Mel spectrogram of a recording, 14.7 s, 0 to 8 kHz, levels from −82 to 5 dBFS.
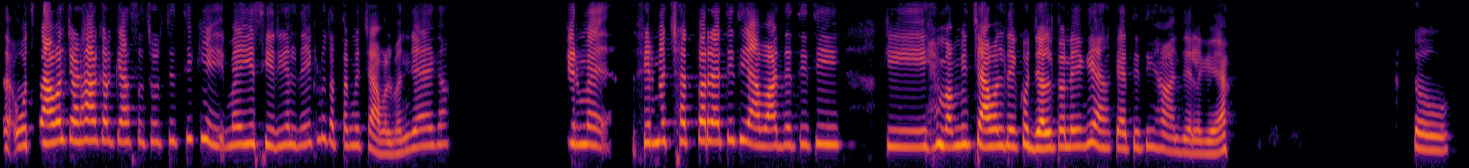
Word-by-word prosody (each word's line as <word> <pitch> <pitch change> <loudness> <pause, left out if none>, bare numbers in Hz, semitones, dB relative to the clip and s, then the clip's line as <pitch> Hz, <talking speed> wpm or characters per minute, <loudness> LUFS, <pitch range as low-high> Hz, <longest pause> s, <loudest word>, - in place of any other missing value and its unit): वो 275 +3 0
चावल 325 +4 +5
चढ़ा 360 0 +4
कर 355 -1 -1
के 350 - -4
ऐसा 345 0 -2
सोचती 335 +1 -8
थी 390 +3 -5
कि 375 -5 -2
मैं 300 +1 0
ये 310 +1 +1
सीरियल 295 0 -3
देख 310 +4 -7
लूँ 390 - -4
तब 325 - -4
तक 285 - -3
में 285 0 -5
चावल 180 -9 -1
बन 180 +4 -6
जाएगा। 290 +4 -4 1.2
फिर 320 -1 +2
मैं 305 -1 0 0.4
फिर 330 0 +1
मैं 340 +1 +2
छत 345 -1 0
पर 355 -1 +6
रहती 350 +1 +2
थी 370 0 -1
आवाज़ 280 0 +2
देती 295 +1 -5
थी 310 +2 -2 0.6
कि 265 -1 -3
"मम्मी 285 +1 +3
चावल 280 -1 +6
देखो। 280 +1 +1
जल 245 0 +8
तो 270 - +3
नहीं 270 +1 0
गया?" 295 -5 +1
कहती 250 0 -3
थी 270 +2 -7
"हाँ, 220 -3 -3
जल 180 -1 -3
गया।" 175 +4 -2 1.9
तो 220 -3 -2
290 Hz, 185 wpm, -23 LUFS, 265-330 Hz, 1.9 s, जल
